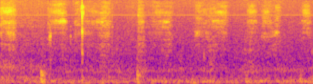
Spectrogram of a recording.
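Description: Faint scratching of code notation being written by hand, a soft continuous scrape broken by a few sharper strokes.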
